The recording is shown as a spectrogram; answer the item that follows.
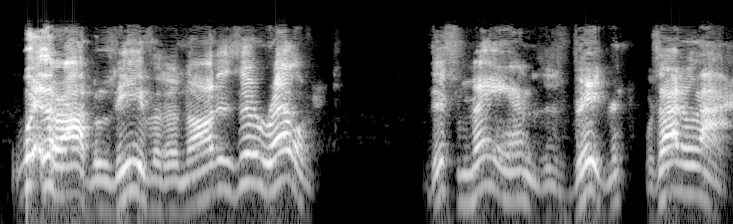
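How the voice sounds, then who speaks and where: Male actor as domineering Western patriarch for audio play: self-righteous, formal, very animated, husky. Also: sits high, moderate pace, full character voice. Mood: stern, scornful. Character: pompous, domineering father who runs a Western town. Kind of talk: Western audio drama acting.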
